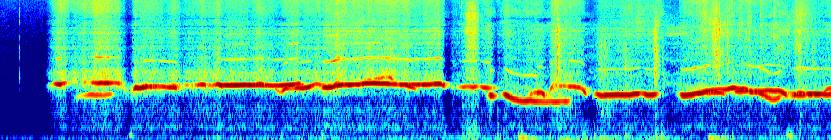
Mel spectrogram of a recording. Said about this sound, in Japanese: 口笛漫才。対戦相手震えんじゃねこれ。一応やってみ一人で。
